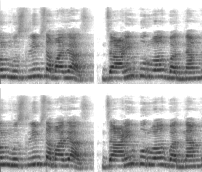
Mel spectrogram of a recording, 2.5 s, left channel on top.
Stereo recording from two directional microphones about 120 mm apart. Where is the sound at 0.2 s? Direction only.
15° right (ahead or behind).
